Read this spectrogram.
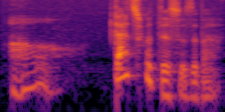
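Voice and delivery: quietly, as it dawns on you; soft realisation. Retold or imitated. Preacher realising why God made him sleep, softly.

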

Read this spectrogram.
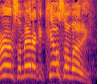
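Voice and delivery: high, loud imitation of rage; mock furious yell. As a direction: shout like you could kill someone. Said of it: "it was your".

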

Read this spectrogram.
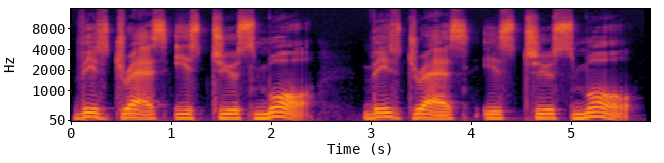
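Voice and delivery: drawn-out, careful model sentence; very slow teaching demo. Shown as a demonstration. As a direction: stretch every word for learners. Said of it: "teacher models English phrases".

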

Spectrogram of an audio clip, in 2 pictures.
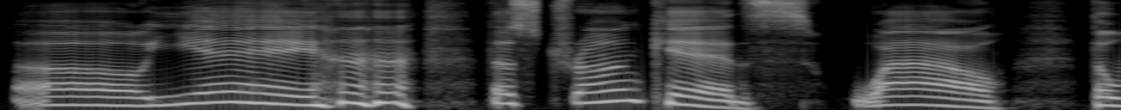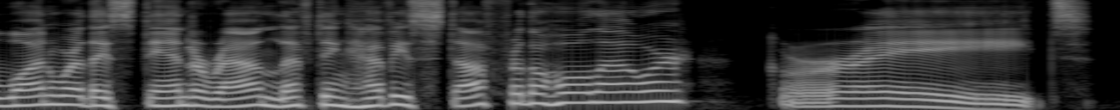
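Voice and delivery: flat fake cheer; sarcastic. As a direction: pretend to be thrilled. Forced smile, fake enthusiasm.

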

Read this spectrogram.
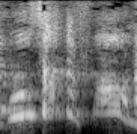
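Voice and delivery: very high, incredulous question; startled question. Retold or imitated. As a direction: re-enact a baffled, high-pitched demand to know. Retelling his startled question.

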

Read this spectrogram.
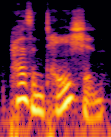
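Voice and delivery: stunned, hushed echo of the word; shocked disbelief. Retold or imitated. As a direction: gasp it back in quiet disbelief. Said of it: "I was like".

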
